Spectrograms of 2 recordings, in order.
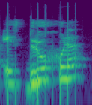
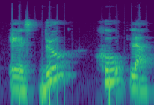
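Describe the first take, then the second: First: Said in the usual way. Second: "esdrújula" counted out as es, drú, ju, la; very slow "esdrújula" with a pause between syllables. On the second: Shown as a demonstration.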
